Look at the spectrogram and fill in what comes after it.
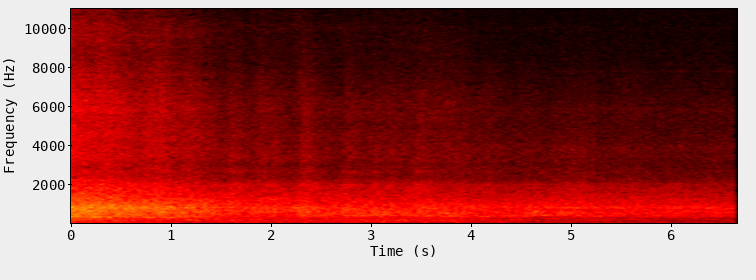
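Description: A train running away along the track, its wheel-on-rail noise fading steadily.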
